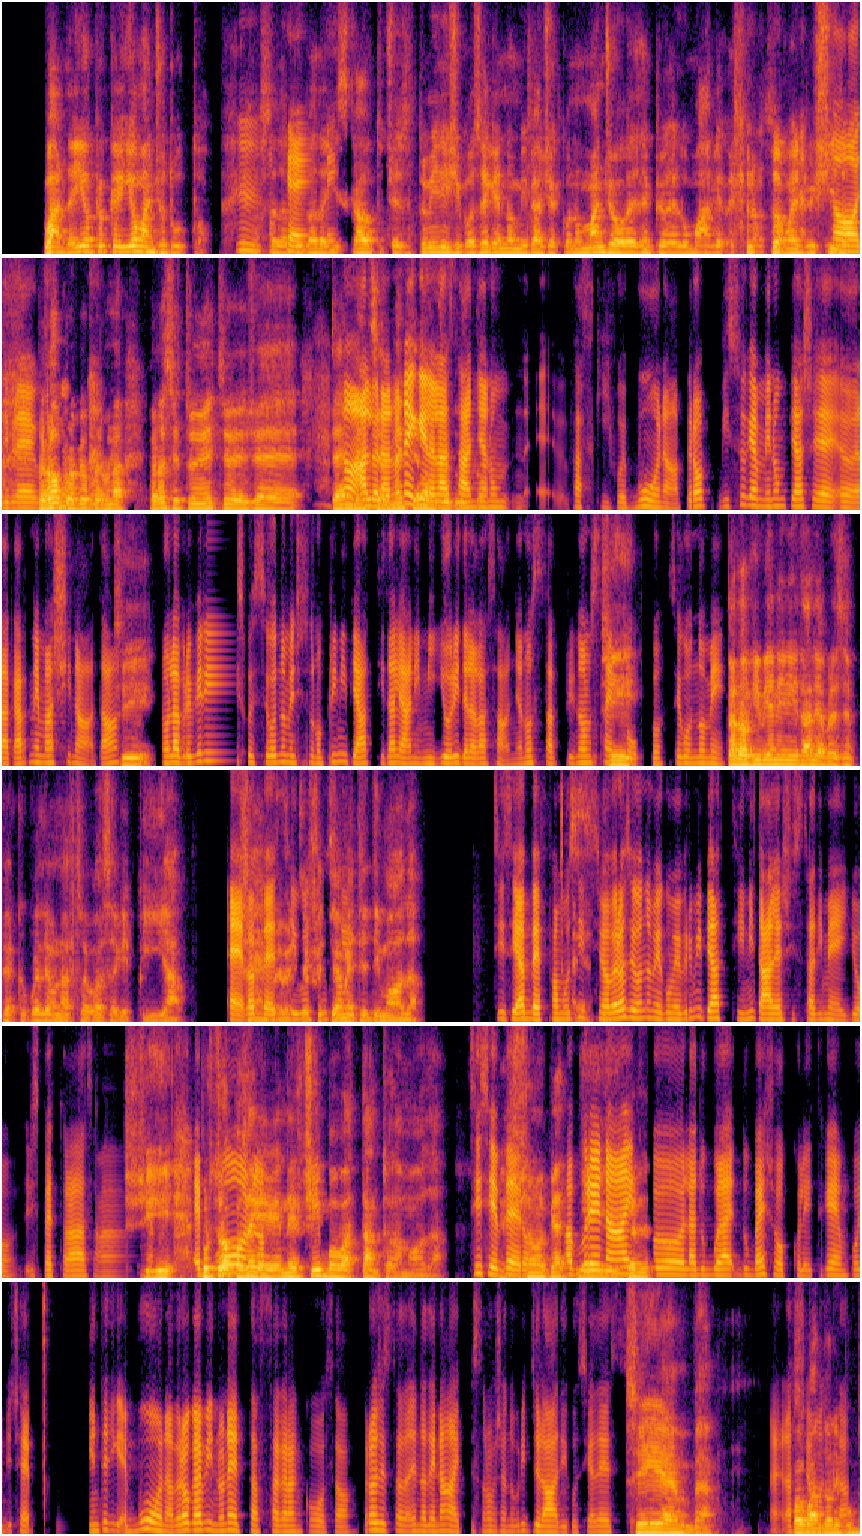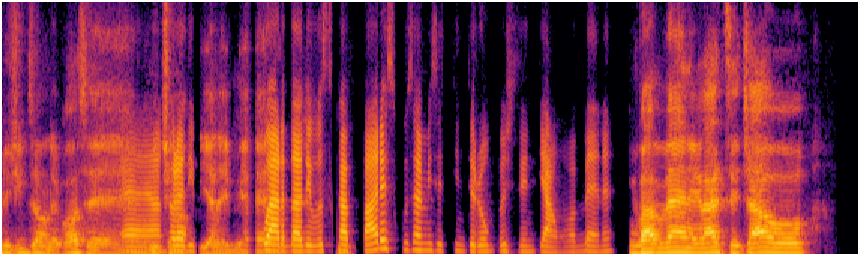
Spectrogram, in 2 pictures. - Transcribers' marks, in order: "perché" said as "pechè"; distorted speech; "cioè" said as "ceh"; tapping; laughing while speaking: "perché non sono mai riuscito"; chuckle; "proprio" said as "propio"; "cioè" said as "ceh"; "vabbè" said as "abbè"; other noise; drawn out: "piatti"; in English: "hype"; "cioè" said as "ceh"; tsk; in English: "hype"; other background noise
- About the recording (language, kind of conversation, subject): Italian, unstructured, Qual è il cibo più sopravvalutato secondo te?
